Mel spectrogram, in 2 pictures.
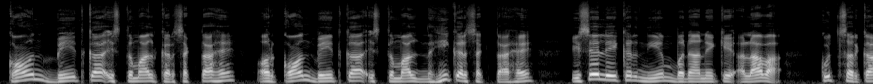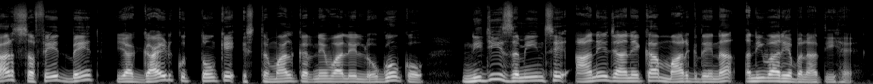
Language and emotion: Hindi, neutral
